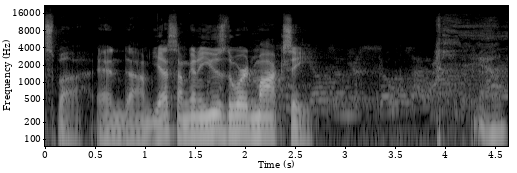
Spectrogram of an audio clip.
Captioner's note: laughs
